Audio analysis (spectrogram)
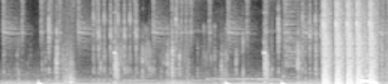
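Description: Gunfire in the online survival game Apocalypse Rising, several sharp single shots spaced over a few seconds, then a dense burst of rapid shots near the end, moderately loud over a low engine-like hum.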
